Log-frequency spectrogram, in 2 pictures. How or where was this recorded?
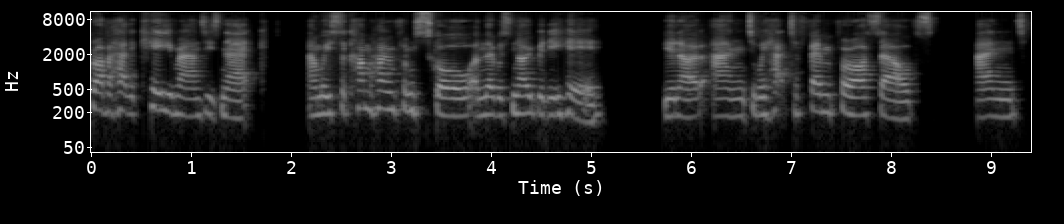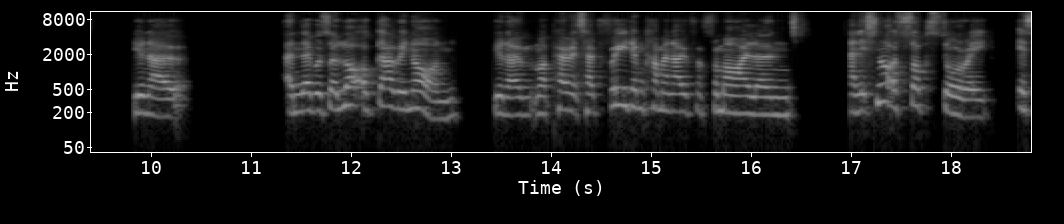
video call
